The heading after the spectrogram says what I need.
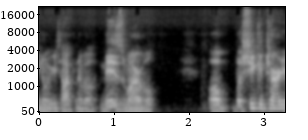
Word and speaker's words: Ms. Marvel: your favorite young Avengers, Ms. Marvel, that's how you pronounce her name, by the way, Ms. Marvel, with the emphasis on the Z. All you YouTubers calling it her Miss Marvel, acting like you know what you're talking about.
